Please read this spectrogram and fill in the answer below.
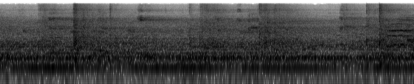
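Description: Badminton rally: rackets striking the shuttlecock in sharp cracks about a second or so apart, with shoes squeaking and scuffing on the court floor, over a steady hum in a large hall.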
